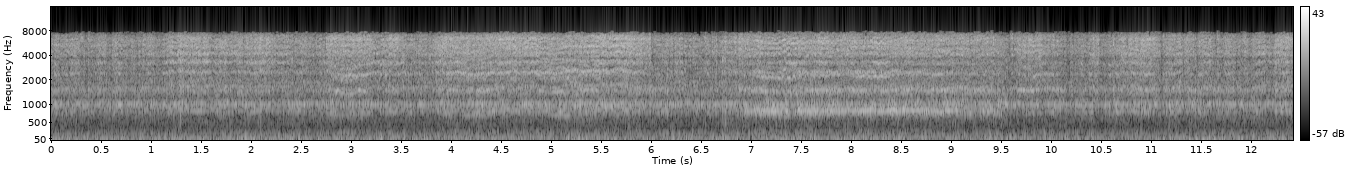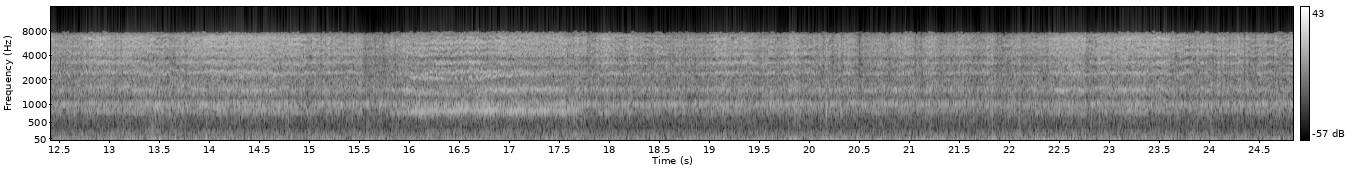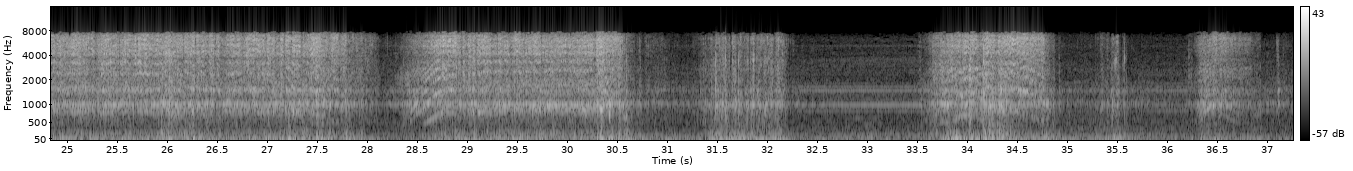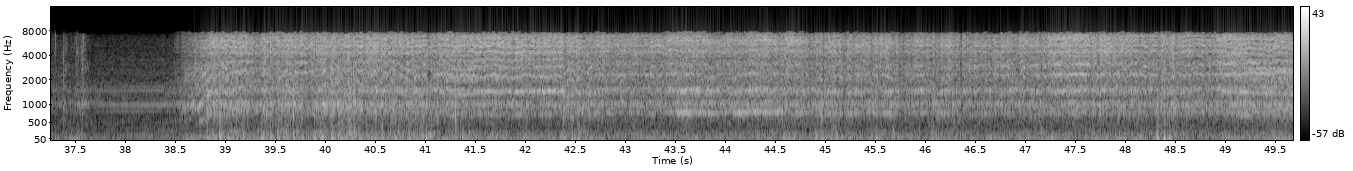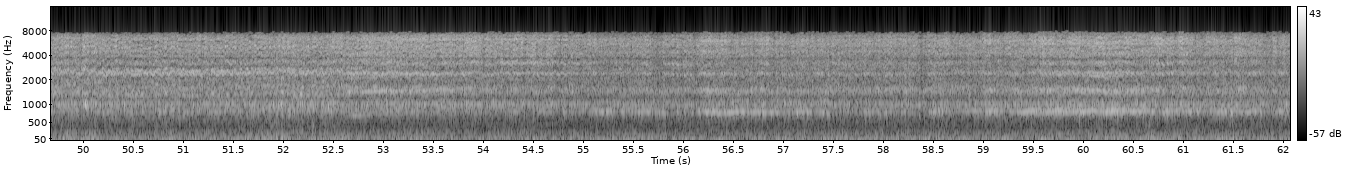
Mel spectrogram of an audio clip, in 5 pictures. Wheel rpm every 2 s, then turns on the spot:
220, 210, 210, 210, 210, 210, 210, 210, 210, 210, 220, 210, 210, 140, 150, 60, 40, 60, 10, 160, 200, 200, 200, 200, 200, 190, 200, 210, 210, 210, 210.
30-32 34-36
